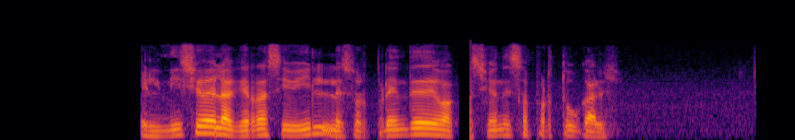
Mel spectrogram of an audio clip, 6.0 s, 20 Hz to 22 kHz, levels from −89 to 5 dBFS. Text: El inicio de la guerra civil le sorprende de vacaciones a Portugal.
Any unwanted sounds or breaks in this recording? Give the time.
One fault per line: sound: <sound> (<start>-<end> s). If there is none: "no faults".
sound: dropout (3.4-3.5 s)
